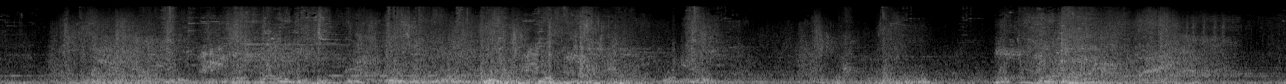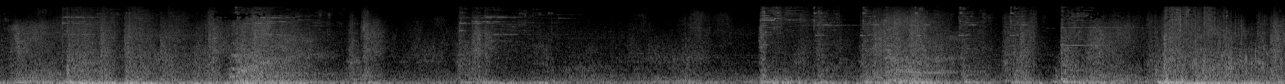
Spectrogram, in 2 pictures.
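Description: Impact sounds thump and clash as game characters strike each other.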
